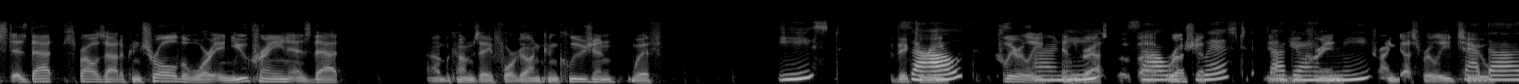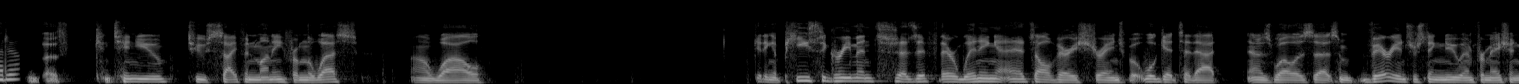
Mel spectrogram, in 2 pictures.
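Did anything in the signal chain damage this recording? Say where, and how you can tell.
Yes, at the call-processing stage. The speech drops sharply in four places: 9.75 to 10.06 s (about 30 dB down), 10.72 to 11.41 s (about 25 dB), 12.58 to 14.21 s (about 20 dB), and 15.42 to 15.66 s (about 25 dB). This pattern is likely speech suppressed in double talk: with far-end audio on the loudspeaker, the echo canceller mistook local speech for echo and attenuated it. The 8 kHz band limit from the Opus call path is expected, not damage.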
